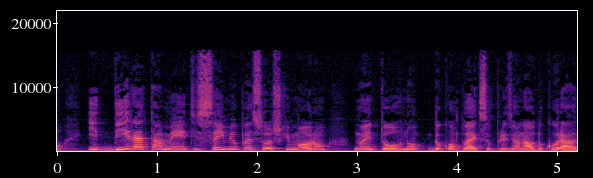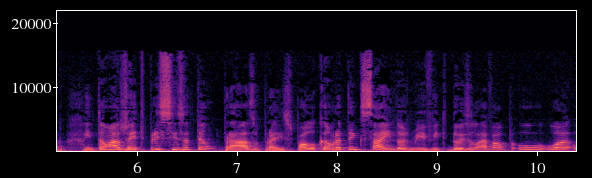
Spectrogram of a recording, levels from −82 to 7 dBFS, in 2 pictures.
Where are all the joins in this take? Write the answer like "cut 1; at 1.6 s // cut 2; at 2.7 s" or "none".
cut 1; at 5.4 s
